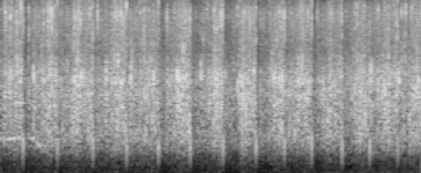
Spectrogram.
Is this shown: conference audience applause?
yes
